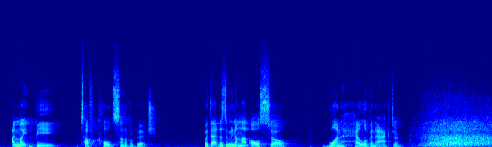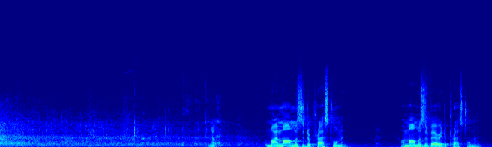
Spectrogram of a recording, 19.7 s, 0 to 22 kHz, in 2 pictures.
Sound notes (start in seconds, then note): 8.2 laughs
